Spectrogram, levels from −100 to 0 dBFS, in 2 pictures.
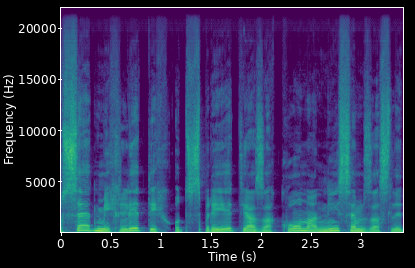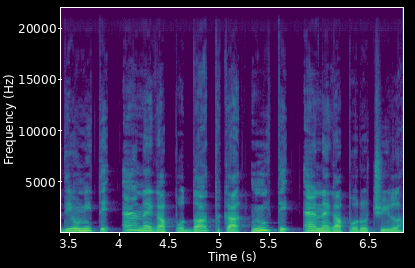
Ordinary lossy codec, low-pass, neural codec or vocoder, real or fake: none; none; vocoder, 44.1 kHz, 128 mel bands every 256 samples, BigVGAN v2; fake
